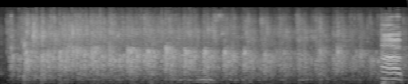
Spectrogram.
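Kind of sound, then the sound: crowd, audience applause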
